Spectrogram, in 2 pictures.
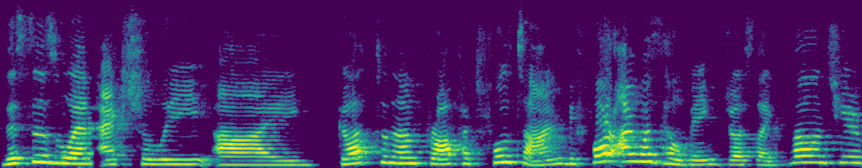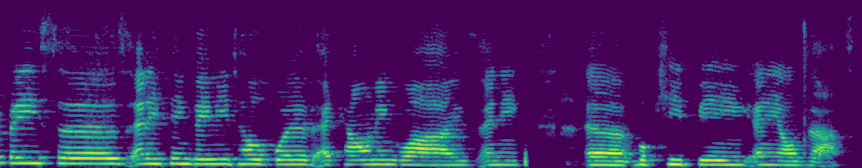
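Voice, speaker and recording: A woman's voice: fairly high pitch, unhurried, echoey room, highs cut off. A middle-aged woman from Syria, a guest chatting earnestly in an interview with many fillers and restarts, on a video call. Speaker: guest, enrolled agent for nonprofits. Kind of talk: casual interview talk.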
